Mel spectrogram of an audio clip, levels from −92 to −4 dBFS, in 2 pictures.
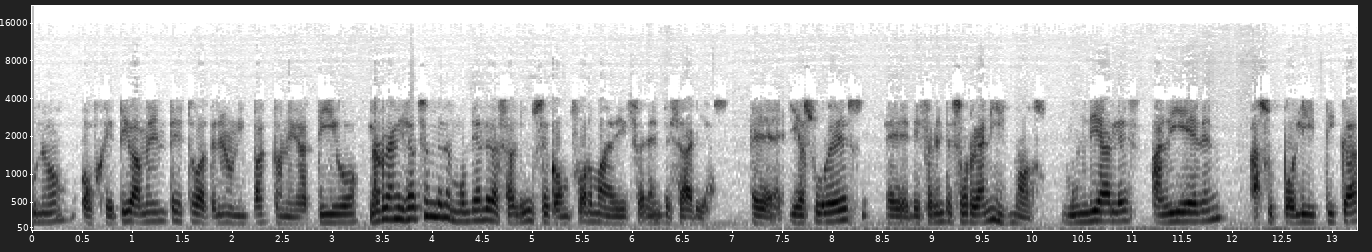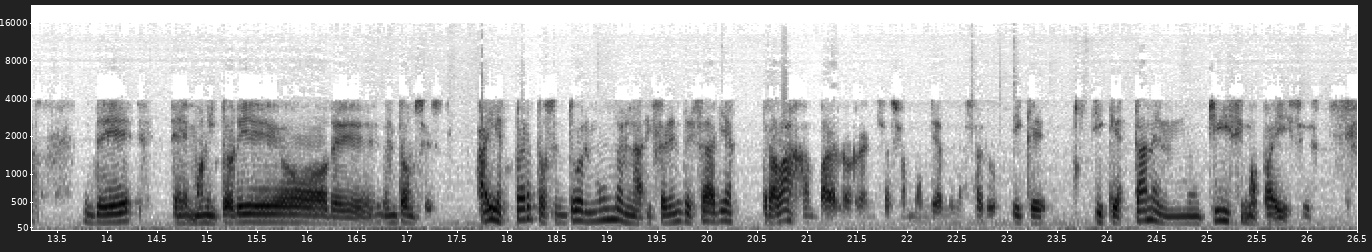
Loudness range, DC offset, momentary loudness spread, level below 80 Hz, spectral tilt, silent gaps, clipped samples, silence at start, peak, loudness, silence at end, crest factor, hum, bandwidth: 5 LU; under 0.1%; 12 LU; -50 dBFS; -8 dB/octave; none; under 0.1%; 0 s; 0 dBFS; -14 LUFS; 0 s; 14 dB; none; 4.3 kHz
